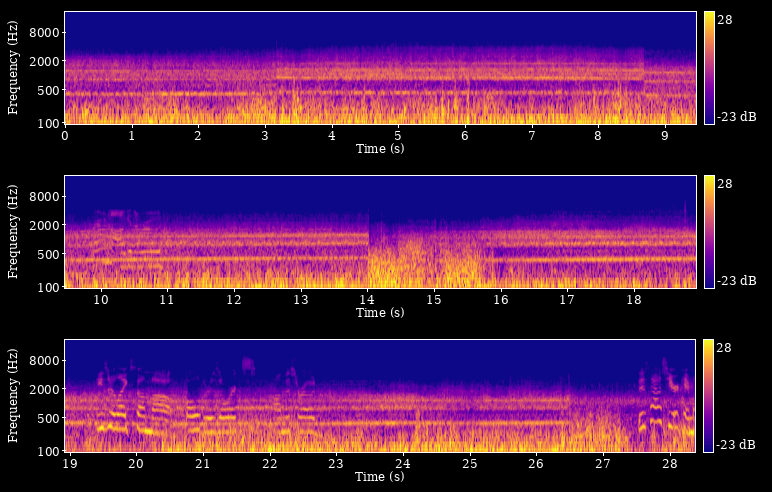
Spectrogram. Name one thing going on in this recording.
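Bike tyres hum on asphalt.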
